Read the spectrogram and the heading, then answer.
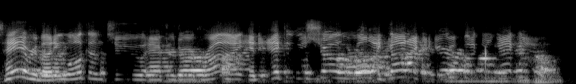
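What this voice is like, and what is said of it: Yelling loudly. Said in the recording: “Maybe it's because you're yelling.”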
